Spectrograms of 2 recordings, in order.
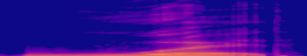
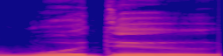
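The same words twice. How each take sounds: First: The final d is held and unreleased. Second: The final d is clearly released. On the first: The speaker calls it right. "약간 우리말의 디귿 받침같이 발음을 해요" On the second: The speaker calls it wrong. "would 이렇게 발음 안 해요"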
